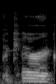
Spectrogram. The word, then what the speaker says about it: Pekaric: Yeah, for a guy with a name of an Eastern European name of Pekaric, where the second syllable is emphasized, I still do the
